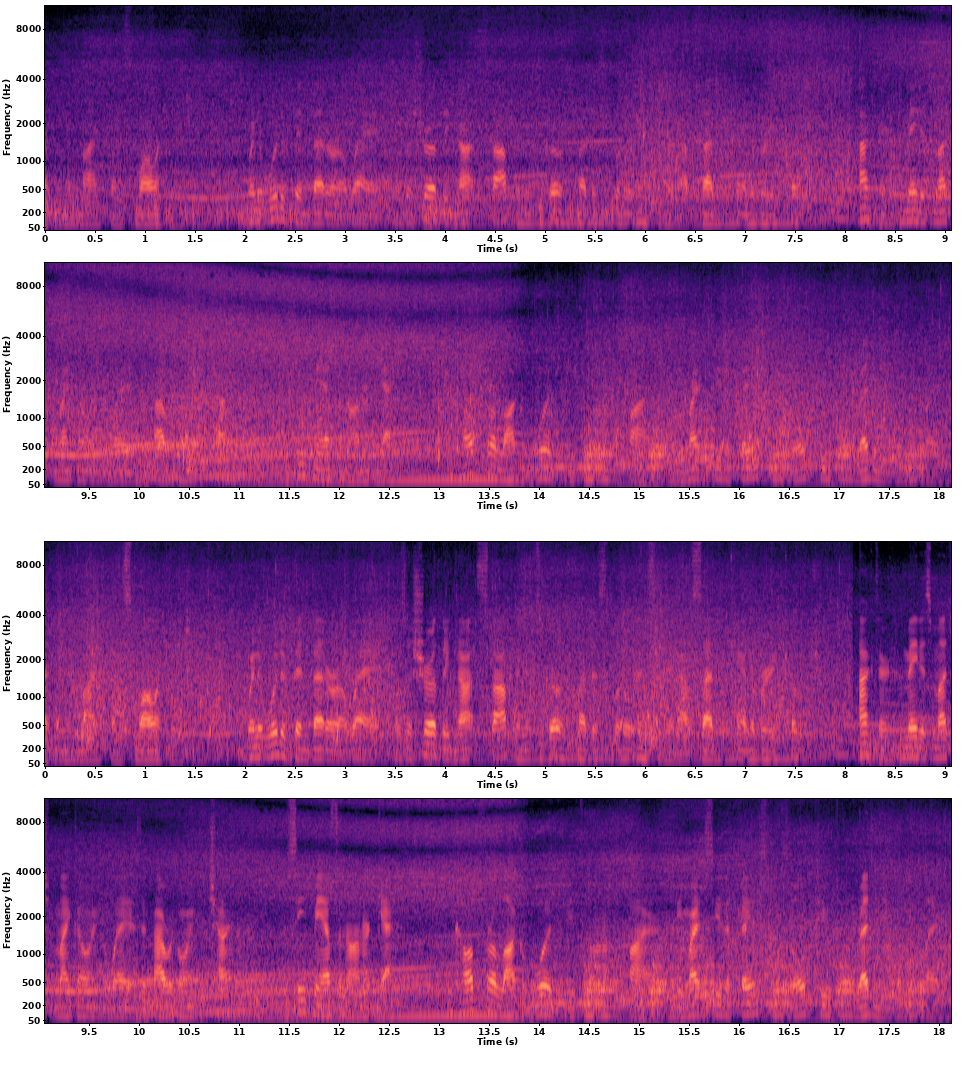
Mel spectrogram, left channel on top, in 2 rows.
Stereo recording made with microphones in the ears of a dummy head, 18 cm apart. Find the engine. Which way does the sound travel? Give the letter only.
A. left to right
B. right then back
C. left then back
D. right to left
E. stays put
A.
